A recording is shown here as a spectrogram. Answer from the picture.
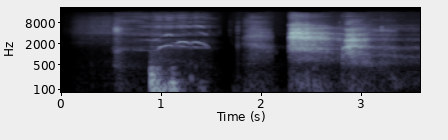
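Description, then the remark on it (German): Someone takes a quick sip of water from a bottle: a brief gulp with a faint squeaky whistle, followed by several loud, breathy exhalations and gasps. “Ich trinke direkt mal einen Schluck aus meiner R ab. Da ist nur Wasser drin.”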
